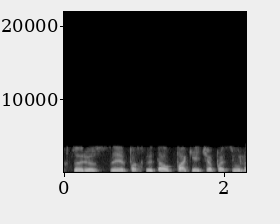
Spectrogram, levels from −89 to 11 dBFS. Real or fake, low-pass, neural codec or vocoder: real; 3.6 kHz; none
